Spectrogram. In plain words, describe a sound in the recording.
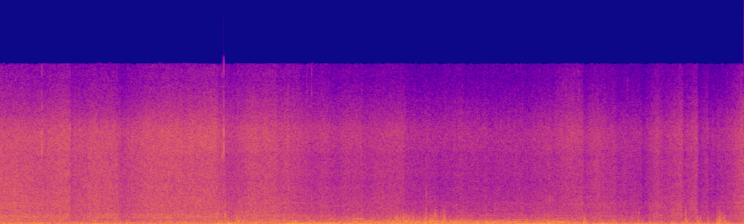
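Choppy water laps against a stone quay.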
